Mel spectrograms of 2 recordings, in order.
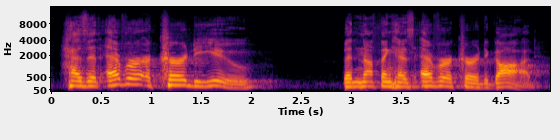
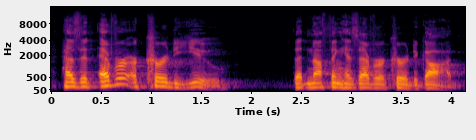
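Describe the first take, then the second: First: The sentence is spoken slowly and deliberately. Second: The sentence is spoken at a normal pace.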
